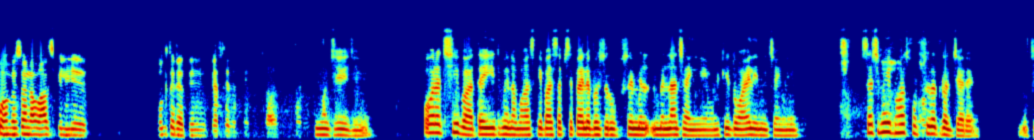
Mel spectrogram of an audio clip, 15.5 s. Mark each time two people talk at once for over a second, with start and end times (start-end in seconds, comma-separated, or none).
none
